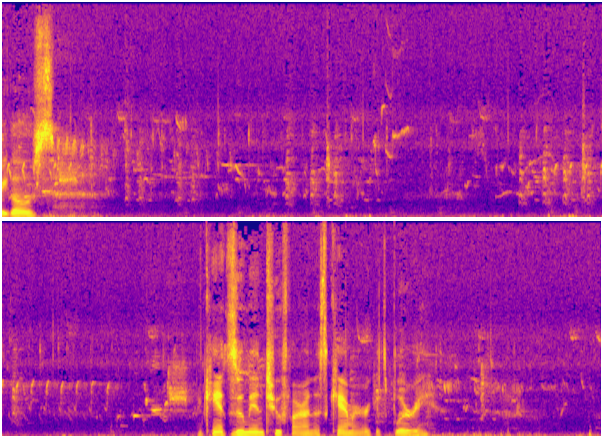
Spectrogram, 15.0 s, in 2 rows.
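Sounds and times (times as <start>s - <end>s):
faint bird calls: 0.0s - 10.0s
low uneven rumble: 0.0s - 14.9s.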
